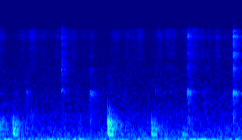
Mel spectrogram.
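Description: Faint, short scratching strokes of handwriting, a few scattered through the two seconds.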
